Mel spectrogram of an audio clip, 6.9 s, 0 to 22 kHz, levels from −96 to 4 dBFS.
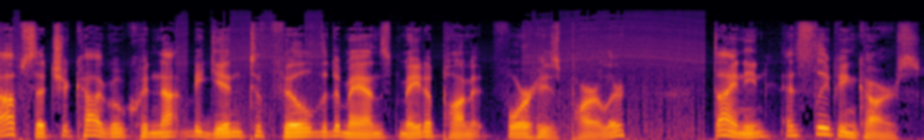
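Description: A low buzzing chatter runs under the whole speech recording, a rapid pulsing at around 70 pulses per second that sits roughly 30 dB below the speech and drifts with its own rhythm rather than following the talker. This is computer activity noise: as the processor, graphics card or mouse change load, the current they draw disturbs the ground shared with the audio circuit, and that disturbance is picked up as interference throughout the clip.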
